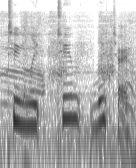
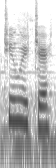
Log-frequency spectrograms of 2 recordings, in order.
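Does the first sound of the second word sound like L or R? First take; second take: L; R. First: The second word starts with a clear L sound. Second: The second word starts with an R sound. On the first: The speaker calls it right. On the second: The speaker calls it wrong.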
